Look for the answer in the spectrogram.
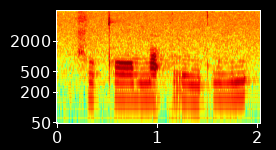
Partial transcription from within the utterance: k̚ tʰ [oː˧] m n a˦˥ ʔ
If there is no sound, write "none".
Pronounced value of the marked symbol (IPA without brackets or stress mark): ɔː˧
